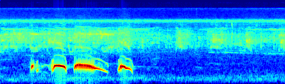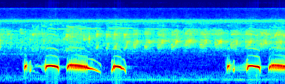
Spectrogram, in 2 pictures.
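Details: Spotted dove calling, used to set off other doves: three phrases of clipped lead-in notes, a long drawn downward coo and a short closing note, repeated roughly every three and a half seconds over quiet background noise.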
